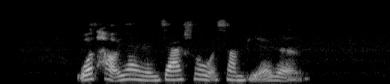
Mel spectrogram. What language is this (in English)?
Chinese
